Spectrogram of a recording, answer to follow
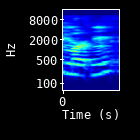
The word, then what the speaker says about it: Murton: So I got tagged by Kelly Merton. Last name is M-U-R-T-O-N. And I pronounced it properly, Kelly, even with a mouthful of metal.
